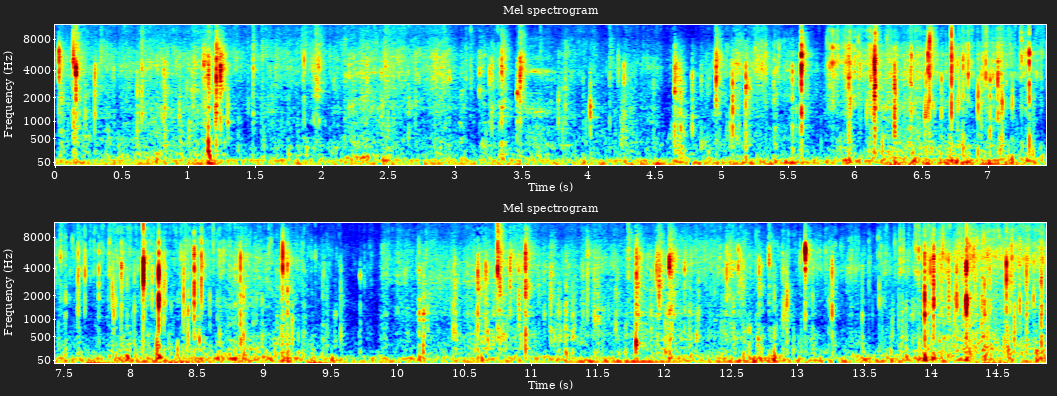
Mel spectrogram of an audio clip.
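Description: A thin, soft white plastic shower cap is bunched in the hands beside a microphone ear and squeezed and crinkled with fingertips and nails. The result is a steady, quiet bed of dense, bright crinkling and crackling, with many quick, sharp snaps that stop dead and a light low rumble underneath throughout.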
